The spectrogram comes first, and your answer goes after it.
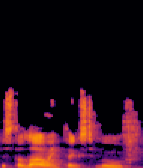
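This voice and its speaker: A man guides a meditation in a calm, measured way, leaving long pauses between phrases. His voice is on the low side and stays very level. The room adds a clear echo around his words. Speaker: meditation teacher. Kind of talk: guided meditation, unscripted instruction. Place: meditation hall or large room. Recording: roomy echo, faint background noise.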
